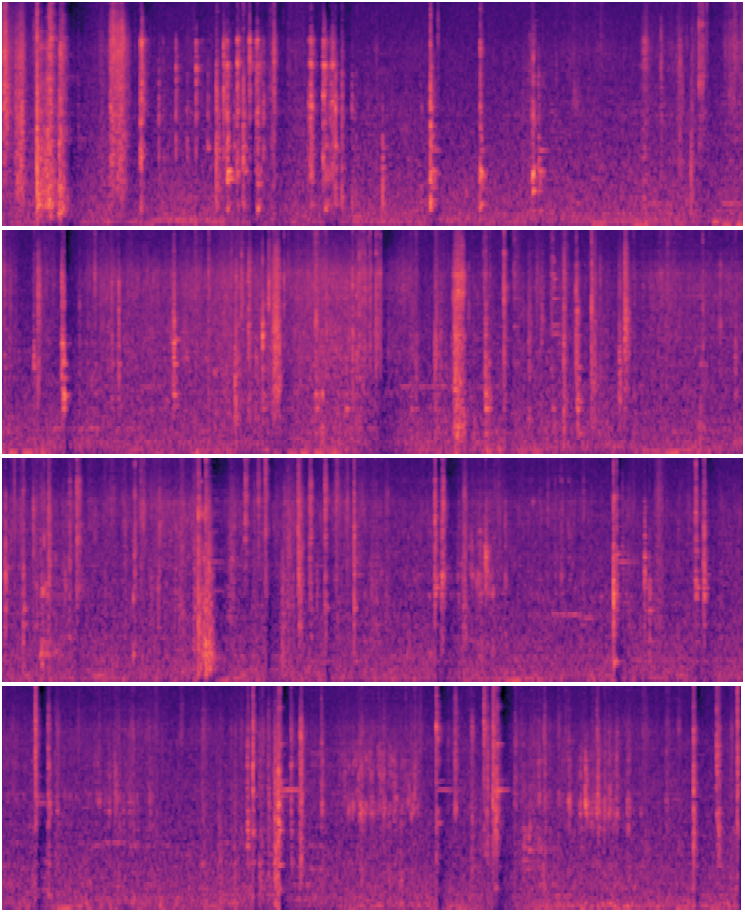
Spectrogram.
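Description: Scattered metal clinks and taps: small bolts being taken off an engine block's valley cover and dropped into a steel magnetic parts tray.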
